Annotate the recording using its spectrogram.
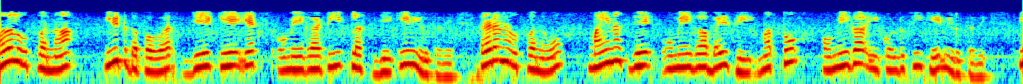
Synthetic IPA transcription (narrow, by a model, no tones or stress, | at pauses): mɔd̪ɐluːt̪̚pɐnːɐ | iːʈd̪ɐpɐʋɐɾd͡ʒeːkeːeksomeːɡaːʈiːplɐsd͡ʒeːkeniːɽut̪ːɐd̪eeɾɐɽɐneut̪̚pɐnːɐʋu | mɐjnɐsd͡ʒeːomeːɡaːbɐjisimɐt̪ːu | omeːɡaːiːkɐlɖusiːkeniːɽut̪ːɐd̪e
